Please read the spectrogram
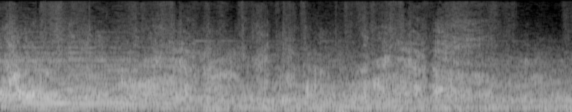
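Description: Two dogs fighting, snarling and growling in rough bursts, over music with steady held low notes.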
